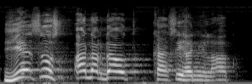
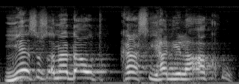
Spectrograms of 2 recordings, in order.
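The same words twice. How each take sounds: First: A desperate cry for mercy; shouting. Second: High pleading cry; a raised plea for mercy. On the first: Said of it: "Somehow dia berteriak". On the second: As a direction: call out to Jesus, begging. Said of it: "Lalu ia berseru". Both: A narrator's reading.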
